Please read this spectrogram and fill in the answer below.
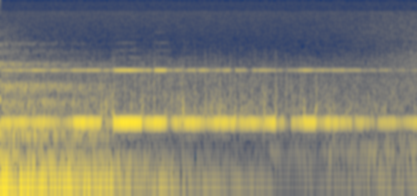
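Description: A steady held electronic tone from the soundtrack, with a fainter, higher tone above it and several faint ticks scattered through its middle.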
